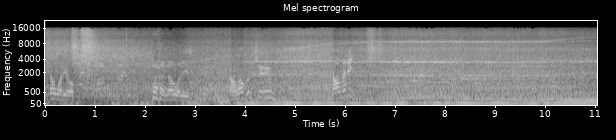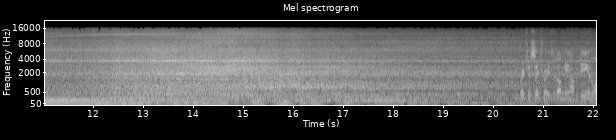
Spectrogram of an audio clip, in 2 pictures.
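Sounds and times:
diesel train engines drumming: 0:00.0 - 0:22.0.

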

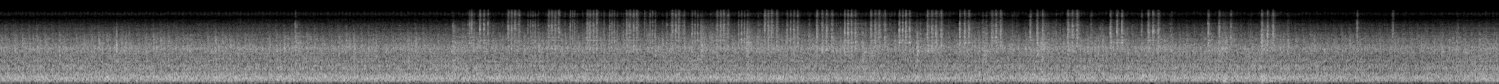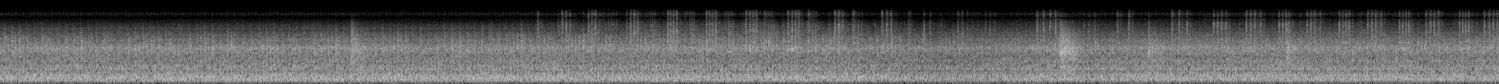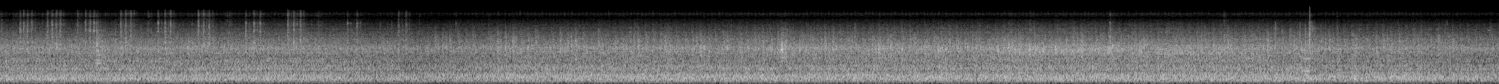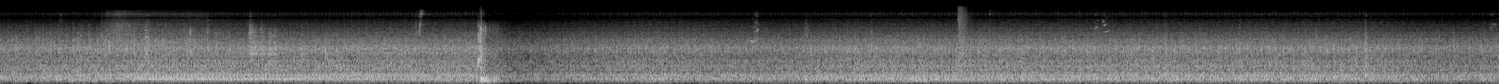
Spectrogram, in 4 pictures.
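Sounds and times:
truck cab running noise: 0:00.0 - 0:59.9
rapid even ticking: 0:04.6 - 0:14.0, 0:20.2 - 0:34.4.

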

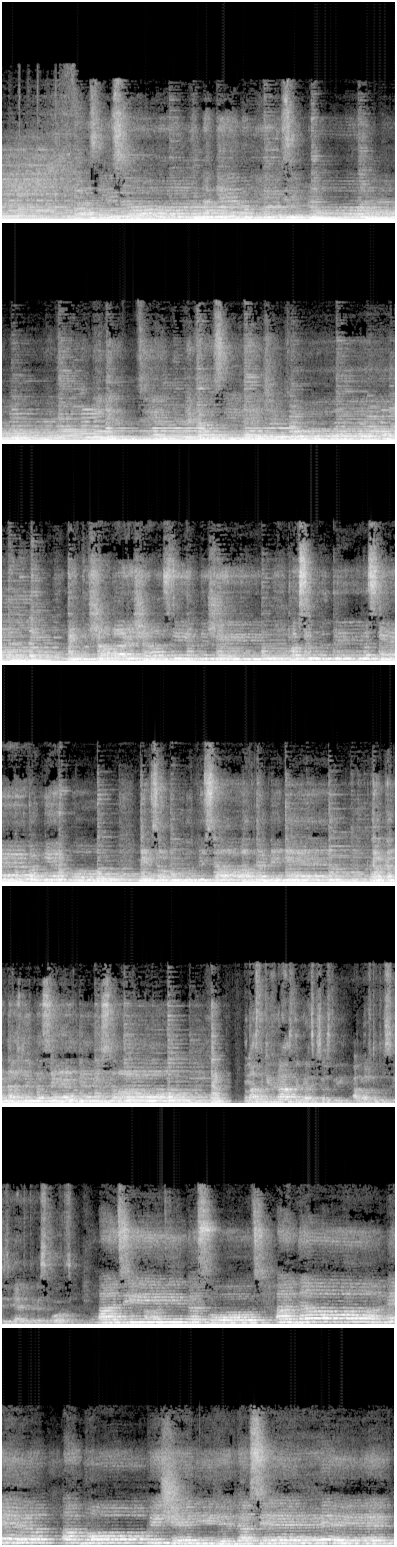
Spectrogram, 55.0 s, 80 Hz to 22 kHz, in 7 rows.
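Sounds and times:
group singing worship song: 0:00.0 - 0:36.1, 0:40.9 - 0:55.0
keyboard: 0:00.0 - 0:36.1
acoustic guitar: 0:00.0 - 0:55.0.

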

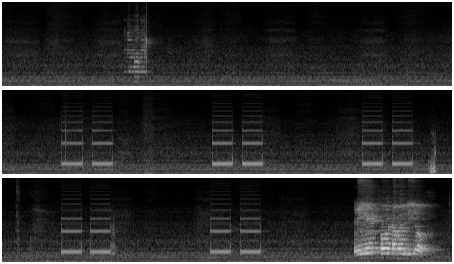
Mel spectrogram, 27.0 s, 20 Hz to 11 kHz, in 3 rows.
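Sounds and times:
low electrical hum: 0:00.0 - 0:27.0
telephone ringback beeps: 0:10.2 - 0:11.3, 0:13.2 - 0:14.3, 0:16.2 - 0:17.2, 0:19.2 - 0:20.2, 0:22.2 - 0:23.2.

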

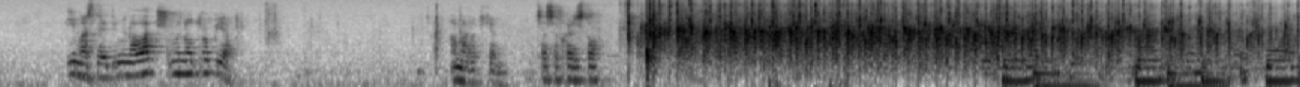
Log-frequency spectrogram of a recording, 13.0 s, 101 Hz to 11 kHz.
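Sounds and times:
audience applauding: 0:06.2 - 0:13.0
music with low string bass: 0:10.0 - 0:13.0.

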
